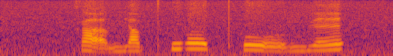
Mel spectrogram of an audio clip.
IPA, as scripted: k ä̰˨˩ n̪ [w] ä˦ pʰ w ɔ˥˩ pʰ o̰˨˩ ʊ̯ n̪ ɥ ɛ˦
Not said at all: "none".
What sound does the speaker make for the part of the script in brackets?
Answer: j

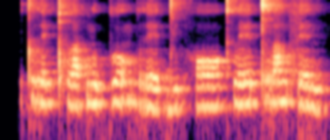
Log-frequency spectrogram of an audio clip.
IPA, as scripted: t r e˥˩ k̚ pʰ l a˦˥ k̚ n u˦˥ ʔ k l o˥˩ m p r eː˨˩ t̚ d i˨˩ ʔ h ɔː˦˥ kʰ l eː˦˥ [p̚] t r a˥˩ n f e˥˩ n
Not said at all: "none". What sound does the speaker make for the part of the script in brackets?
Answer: p̚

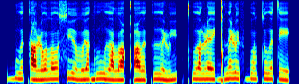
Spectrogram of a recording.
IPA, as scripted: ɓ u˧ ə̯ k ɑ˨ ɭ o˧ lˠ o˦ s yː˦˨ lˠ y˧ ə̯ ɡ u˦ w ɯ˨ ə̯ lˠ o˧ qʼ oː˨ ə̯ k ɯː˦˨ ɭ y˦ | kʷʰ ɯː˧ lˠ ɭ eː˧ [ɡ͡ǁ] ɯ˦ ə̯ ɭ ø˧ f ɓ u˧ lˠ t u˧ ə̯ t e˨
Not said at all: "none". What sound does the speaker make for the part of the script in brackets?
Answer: ɡ͡ǃ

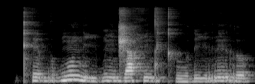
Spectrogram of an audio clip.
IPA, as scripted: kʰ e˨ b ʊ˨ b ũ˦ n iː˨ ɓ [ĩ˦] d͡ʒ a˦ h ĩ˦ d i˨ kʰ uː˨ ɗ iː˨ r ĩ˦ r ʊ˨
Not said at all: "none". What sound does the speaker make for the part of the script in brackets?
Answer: ĩ˦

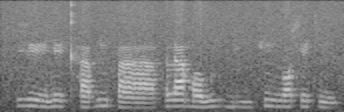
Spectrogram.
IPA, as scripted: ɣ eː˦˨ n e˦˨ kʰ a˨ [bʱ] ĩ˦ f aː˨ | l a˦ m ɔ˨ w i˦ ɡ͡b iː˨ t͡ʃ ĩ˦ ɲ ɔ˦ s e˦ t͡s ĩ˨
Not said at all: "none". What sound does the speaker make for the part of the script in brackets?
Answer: ɓ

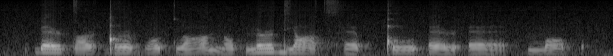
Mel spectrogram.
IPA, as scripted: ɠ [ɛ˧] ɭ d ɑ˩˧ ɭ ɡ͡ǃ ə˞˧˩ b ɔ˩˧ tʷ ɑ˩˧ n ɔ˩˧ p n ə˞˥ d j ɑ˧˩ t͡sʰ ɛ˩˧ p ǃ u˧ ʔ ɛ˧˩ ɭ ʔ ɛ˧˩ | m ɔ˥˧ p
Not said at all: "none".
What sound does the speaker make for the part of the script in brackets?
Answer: ɛ˧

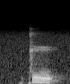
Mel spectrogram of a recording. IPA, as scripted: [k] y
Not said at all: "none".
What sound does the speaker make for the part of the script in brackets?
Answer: k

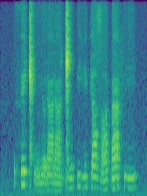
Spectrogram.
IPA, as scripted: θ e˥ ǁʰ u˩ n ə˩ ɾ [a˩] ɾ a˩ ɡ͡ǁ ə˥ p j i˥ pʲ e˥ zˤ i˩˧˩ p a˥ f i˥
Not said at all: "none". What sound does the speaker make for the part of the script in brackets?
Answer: a˩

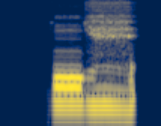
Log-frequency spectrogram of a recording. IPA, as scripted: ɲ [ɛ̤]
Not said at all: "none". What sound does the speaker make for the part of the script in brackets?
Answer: ɛ̤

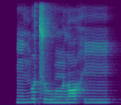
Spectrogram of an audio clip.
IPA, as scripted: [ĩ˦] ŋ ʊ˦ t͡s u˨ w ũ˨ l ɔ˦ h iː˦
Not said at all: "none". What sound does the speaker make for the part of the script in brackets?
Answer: ĩ˨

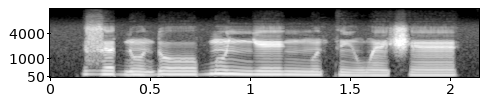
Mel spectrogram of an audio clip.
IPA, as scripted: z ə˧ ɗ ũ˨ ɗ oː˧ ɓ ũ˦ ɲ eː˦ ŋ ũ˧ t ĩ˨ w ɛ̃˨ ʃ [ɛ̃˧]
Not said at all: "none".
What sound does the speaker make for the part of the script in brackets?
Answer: ɛ̃˧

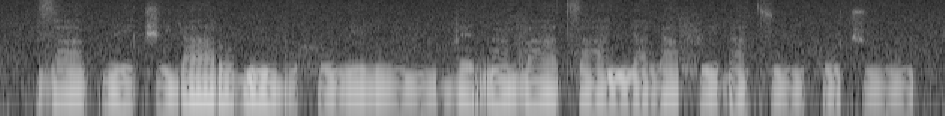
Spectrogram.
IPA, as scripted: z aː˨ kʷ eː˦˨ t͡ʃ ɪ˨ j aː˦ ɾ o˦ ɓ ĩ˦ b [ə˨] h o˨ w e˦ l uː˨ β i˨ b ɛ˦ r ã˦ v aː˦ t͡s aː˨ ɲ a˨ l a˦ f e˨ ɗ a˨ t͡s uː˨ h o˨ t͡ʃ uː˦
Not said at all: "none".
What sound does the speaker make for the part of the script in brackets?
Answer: ʊ˨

